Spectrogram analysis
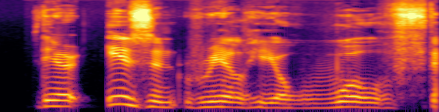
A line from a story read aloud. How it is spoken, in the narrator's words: they said, laughing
